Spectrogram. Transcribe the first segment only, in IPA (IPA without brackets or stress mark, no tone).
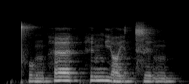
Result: t̪ʰ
